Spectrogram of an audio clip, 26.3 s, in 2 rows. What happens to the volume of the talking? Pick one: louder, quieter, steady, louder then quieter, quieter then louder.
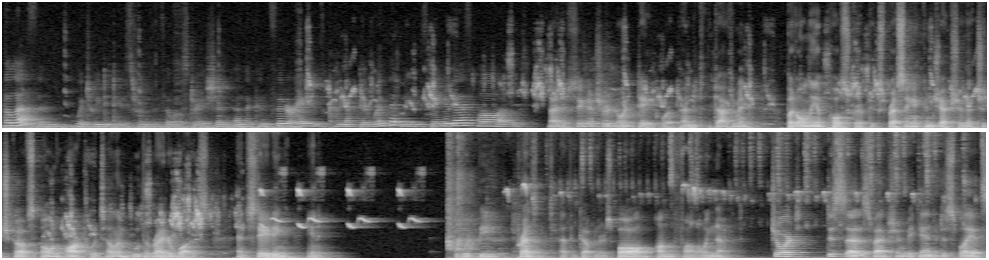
louder.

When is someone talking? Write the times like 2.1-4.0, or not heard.
0.0-17.4, 19.1-26.2.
